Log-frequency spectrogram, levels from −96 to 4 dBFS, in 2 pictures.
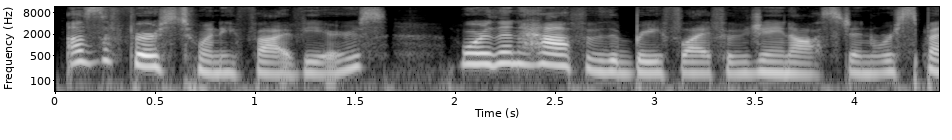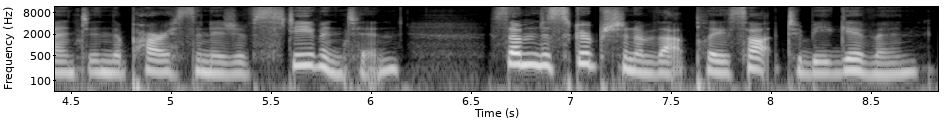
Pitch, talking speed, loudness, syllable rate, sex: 205 Hz, 215 wpm, -20 LUFS, 5.6 syllables/s, female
